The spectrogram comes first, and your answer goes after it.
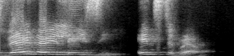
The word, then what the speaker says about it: Instagram: it's very very lazy instagram this vowel is a schwa sound this is what it's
